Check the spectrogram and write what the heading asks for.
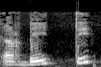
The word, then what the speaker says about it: arbeit: Ich arbeite, du arbeitest, er, sie, es, man, arbeitet, arbeitet. Né? Se pronuncia arbeit, o ei dá ai, né? Arbeit.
